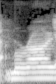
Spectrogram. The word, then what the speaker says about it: Mirai: And then this, is it pronounced Mirai? Is that correct? – Christina, do you know? – Yeah. – Mirai? – Yeah, I believe so.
